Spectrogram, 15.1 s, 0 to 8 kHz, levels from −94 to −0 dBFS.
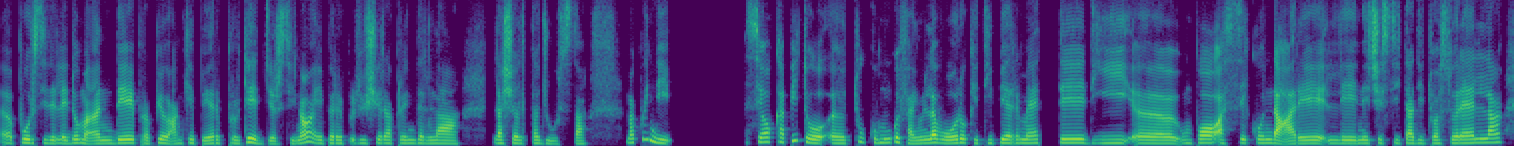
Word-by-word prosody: porsi 195 -1 0
delle 175 -1 -1
domande 170 +1 +2
proprio 185 +2 -1
anche 170 +4 -3
per 170 +2 -1
proteggersi 165 -4 -1
no, 195 +4 +4
e 180 - -2
per 175 0 -1
riuscire 185 +1 -3
a - - -1
prenderla 175 -2 -1 0.4
la 185 - +1
scelta 180 0 -1
giusta. 160 -1 -5 0.4
Ma 210 0 -2
quindi, 255 - -1 0.8
se 240 - 0
ho 245 - +3
capito, 235 - +1
ehm, 175 -1 0
tu 245 +4 -8
comunque 210 +3 0
fai 165 -8 -3
un 175 - -1
lavoro 195 0 +4
che 195 -3 -8
ti 185 +1 -10
permette 195 +2 +1
di, 185 0 -6
ehm, 170 -2 +2
un 180 0 -8
po' 200 +2 +5
assecondare 180 -2 +2
le 175 0 -1
necessità 180 0 -1
di 175 0 -7
tua 180 +1 -2
sorella 195 +5 +2
180 Hz, 160 wpm, -22 LUFS, 175-195 Hz, 0.8 s, po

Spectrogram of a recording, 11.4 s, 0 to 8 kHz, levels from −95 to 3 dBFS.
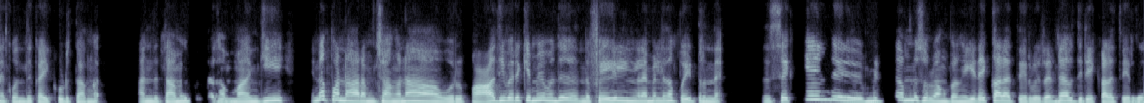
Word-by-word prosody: எனக்கு 175 -4 -2
வந்து 165 +3 -1
கை 160 - +3
குடுத்தாங்க. 150 -5 -1 0.5
அந்த 180 0 +1
தமிழ் 190 +4 +2
புத்தகம் 180 -1 -5
வாங்கி, 180 +8 +1 0.4
என்ன 270 +5 +2
பண்ண 260 -3 +3
ஆரம்பிச்சாங்கன்னா, 195 +1 +1 0.4
ஒரு 175 0 +1
பாதி 200 +10 +3
வரைக்குமே 245 +2 +1
வந்து 230 +1 +2
அந்த 180 -1 -1
ஃபெயில் 215 +3 +2
நெலமையில 200 +1 0
தான் 220 - -9
போயிட்டுருந்தேன். 185 -5 -2 0.4
இந்த 180 - -6
2ண்டு 295 +5 -2 0.4
மிட்டம்னு 255 +4 -1
சொல்லுவாங்க 190 -4 +1
பாருங்க. 175 0 +1
இடைக்கால 215 0 +2
தேர்வு. 165 -2 +1
2வது 200 +2 +1
இடைக்கால 170 -2 0
தேர்வு. 160 0 0
195 Hz, 155 wpm, -19 LUFS, 175-225 Hz, 0.5 s, கை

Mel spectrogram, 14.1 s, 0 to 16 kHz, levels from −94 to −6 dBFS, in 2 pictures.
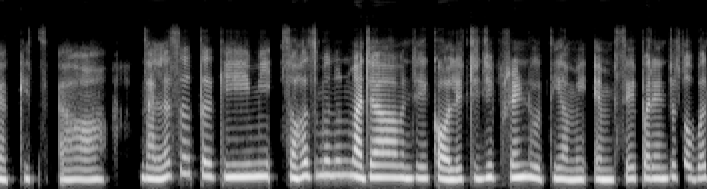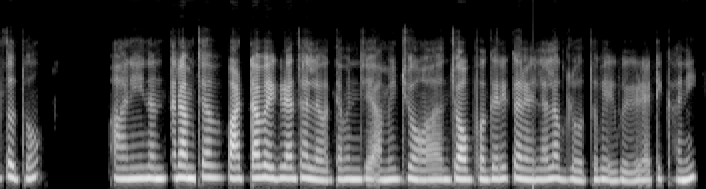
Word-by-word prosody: नक्कीच. 205 +1 -4
अ, 195 - -2 0.8
झालं 210 +1 +3
असं 265 +5 -8
होतं 275 -4 -3
की 245 0 +3
मी 255 0 +2 0.2
सहज 245 +3 +2
म्हणून 280 0 -3
माझ्या, 235 -1 +4
म्हणजे 220 -1 +1
कॉलेजची 205 +1 +1
जी 240 +1 +2
फ्रेंड 240 0 +3
होती, 215 -1 -1
आम्ही 200 0 +2
एमसीएपर्यंत 215 +3 0
सोबत 225 0 -4
होतो 220 +3 -2 0.8
आणि 210 +1 +2
नंतर 220 +1 +1
आमच्या 230 +1 +4 0.2
वाटा 220 0 +3
वेगळ्या 220 -2 +2
झाल्या 210 -4 +1
होत्या, 185 +2 -4
म्हणजे 200 +1 0
आम्ही 190 +1 -1
जॉ 210 -3 0 0.3
जॉब 200 -1 +3
वगैरे 205 +1 0
करायला 195 -2 0
लागलो 205 -2 -2
होतो 180 +3 -6
वेगवेगळ्या 180 -1 -4
ठिकाणी. 200 -1 -1
215 Hz, 155 wpm, -22 LUFS, 200-235 Hz, 0.8 s, माझ्या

